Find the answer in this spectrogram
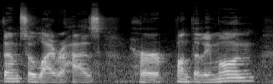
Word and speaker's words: Pantalaimon: So Lyra has her Pantalimon, I think his name is Pantalaimon is how they pronounce it in audiobook.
